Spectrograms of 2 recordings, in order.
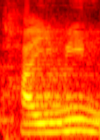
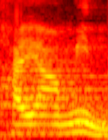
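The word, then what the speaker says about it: thiamine: ওয়ান ভিটামিন বি ওয়ান এর রাসায়নিক নাম হচ্ছে থাইমিন বা থায়ামিন যে যেভাবে প্রোনাউন্সিয়েশন করে আর কি সো থাইমিন বা থায়ামিন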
